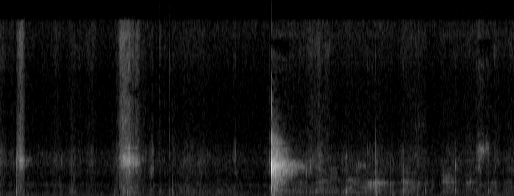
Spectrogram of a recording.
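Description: Faint whispering and breathy sounds from a man close to the microphone, with one sharper breathy puff a little past the middle.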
